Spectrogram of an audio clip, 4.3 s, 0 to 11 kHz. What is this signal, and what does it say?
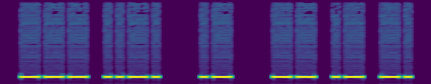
Morse code, heard as a keyed tone, about 20 wpm, 1000 Hz. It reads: OF A MAN
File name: 20wpm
